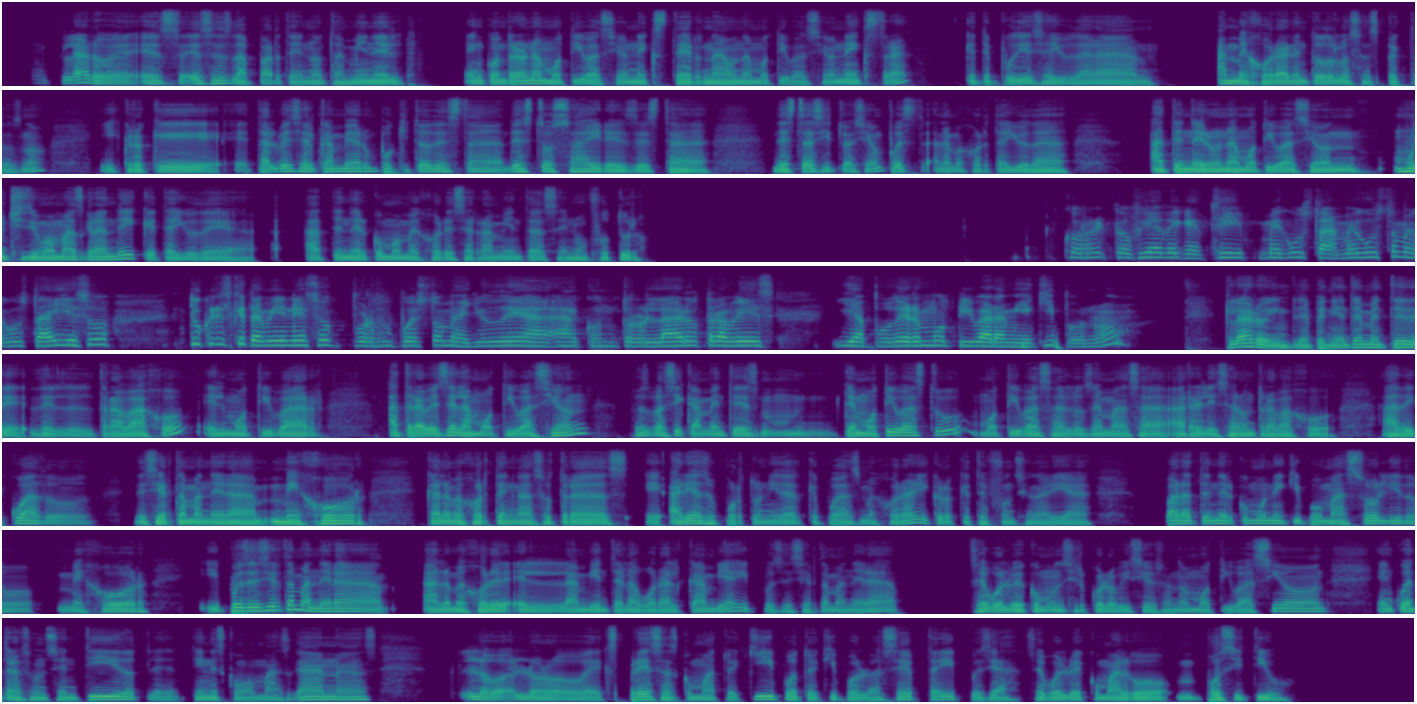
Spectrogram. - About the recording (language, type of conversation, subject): Spanish, advice, ¿Cómo puedo mantener la motivación y el sentido en mi trabajo?
- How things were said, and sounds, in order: other background noise; tapping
